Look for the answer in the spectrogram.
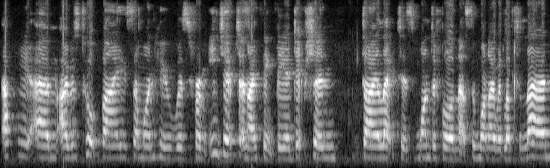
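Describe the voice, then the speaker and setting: A woman's voice: medium pitch, fairly even intonation, brisk, sharp tone, poor audio. A young woman from England with an English accent, chatting as a guest on a laptop video call, hesitant with many fillers and restarts. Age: young adult. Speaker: guest, language learner and French teacher. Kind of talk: casual video call chat.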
